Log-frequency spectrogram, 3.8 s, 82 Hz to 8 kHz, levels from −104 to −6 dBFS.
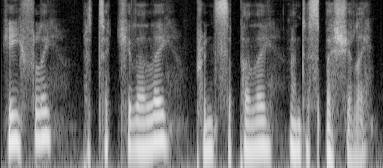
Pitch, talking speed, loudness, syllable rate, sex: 145 Hz, 80 wpm, -24 LUFS, 5.0 syllables/s, male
